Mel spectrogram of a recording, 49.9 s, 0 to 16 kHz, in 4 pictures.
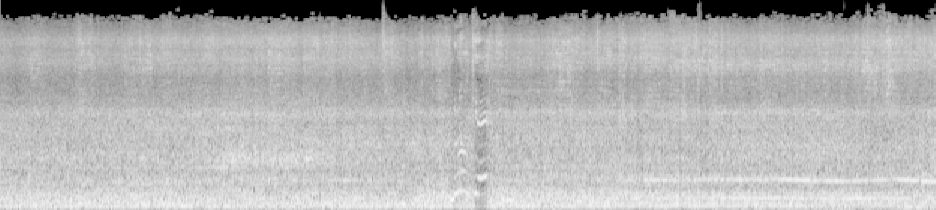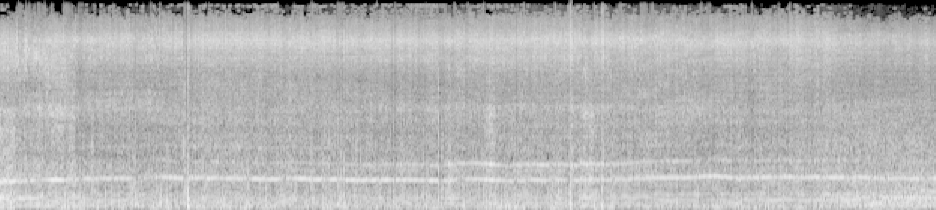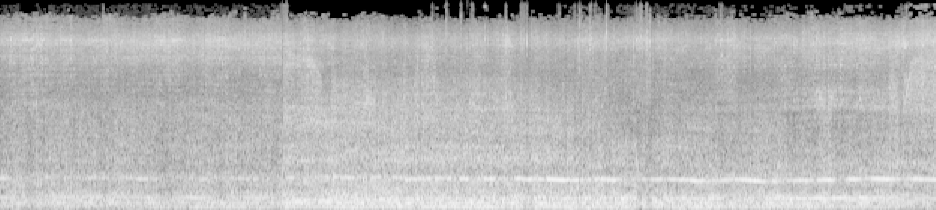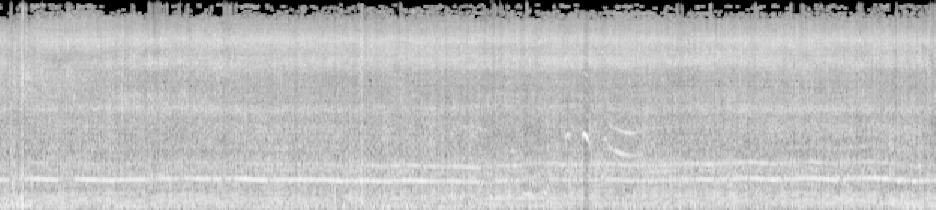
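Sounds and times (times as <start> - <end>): car road noise: 0.0 - 49.9
constant whistling tone: 44.4 - 46.3.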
